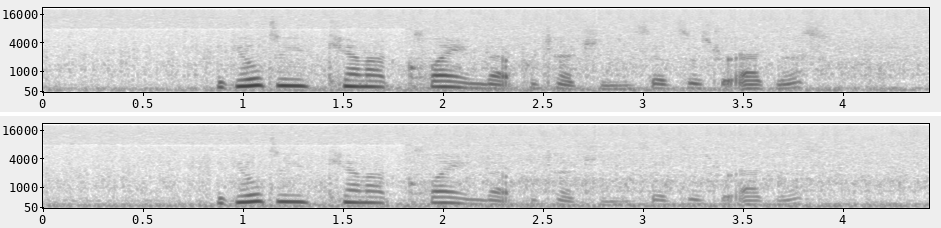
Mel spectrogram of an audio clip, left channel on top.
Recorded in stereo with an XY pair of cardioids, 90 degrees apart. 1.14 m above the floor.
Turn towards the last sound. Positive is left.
turn(degrees=80)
